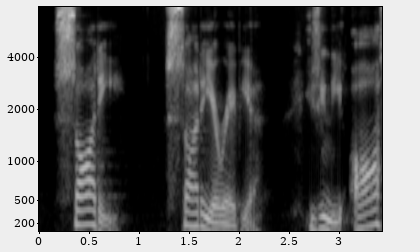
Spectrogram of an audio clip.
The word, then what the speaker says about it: Saudi: have the this country this country has three pronunciations the best one or the most common one is Saudi Saudi Arabia using the sound a like cow and how sa Saudi Arabia but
